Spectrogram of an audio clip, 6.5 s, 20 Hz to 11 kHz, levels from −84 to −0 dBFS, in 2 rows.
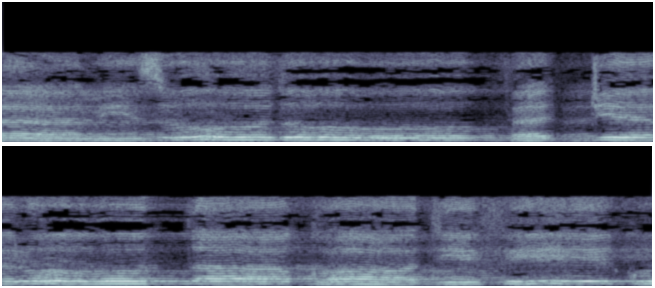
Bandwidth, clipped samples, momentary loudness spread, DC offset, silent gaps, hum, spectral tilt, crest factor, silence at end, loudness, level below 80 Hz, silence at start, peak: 7.4 kHz; under 0.1%; 7 LU; under 0.1%; none; none; -4 dB/octave; 14 dB; 0 s; -17 LUFS; -60 dBFS; 0 s; -2 dBFS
